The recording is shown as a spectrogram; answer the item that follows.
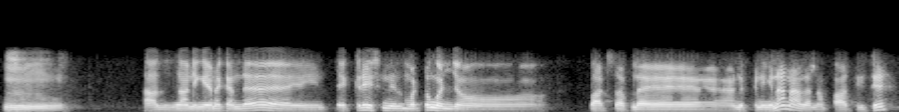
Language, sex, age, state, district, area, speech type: Tamil, male, 60+, Tamil Nadu, Madurai, rural, conversation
